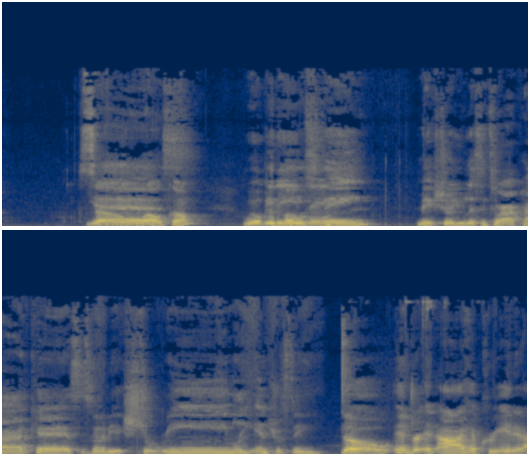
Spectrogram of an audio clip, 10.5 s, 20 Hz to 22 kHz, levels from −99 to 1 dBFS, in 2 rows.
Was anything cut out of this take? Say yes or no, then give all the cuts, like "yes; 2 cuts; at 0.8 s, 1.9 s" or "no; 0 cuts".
yes; 1 cut; at 8.7 s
